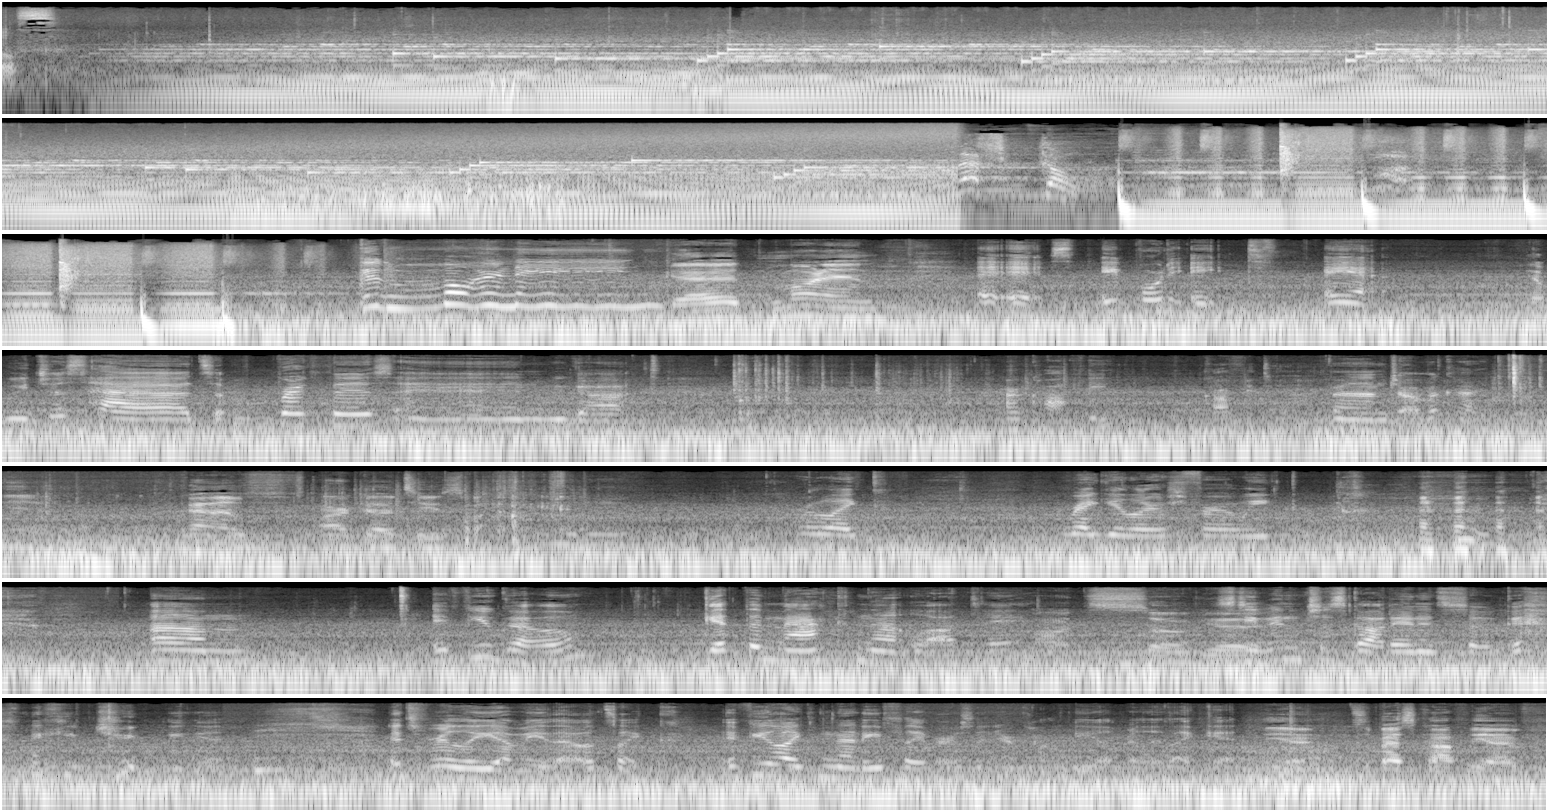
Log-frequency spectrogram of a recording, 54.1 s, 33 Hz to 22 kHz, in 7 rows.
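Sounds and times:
people talking: 0.0s - 0.3s, 12.5s - 13.3s, 17.2s - 22.4s, 23.1s - 26.4s, 28.2s - 31.2s, 31.8s - 34.0s, 34.9s - 35.3s, 36.2s - 37.3s, 38.0s - 38.8s, 39.4s - 39.9s, 40.6s - 54.0s
car cabin road and engine rumble: 0.0s - 54.0s.

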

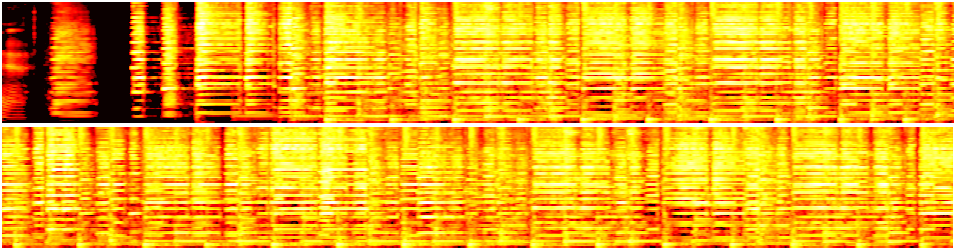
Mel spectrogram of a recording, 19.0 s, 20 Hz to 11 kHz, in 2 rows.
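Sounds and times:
button accordion playing dance tune: 0.4s - 19.0s
acoustic guitar strumming: 0.5s - 19.0s
cajon beat: 0.5s - 19.0s.

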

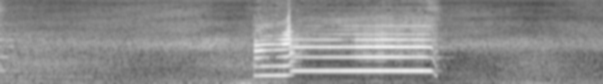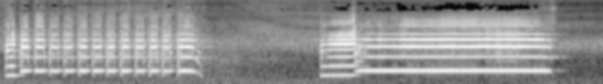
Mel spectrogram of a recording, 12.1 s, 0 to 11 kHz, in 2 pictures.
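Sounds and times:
shofar blasts: 2.5s - 4.5s, 6.1s - 8.2s, 9.2s - 11.7s.

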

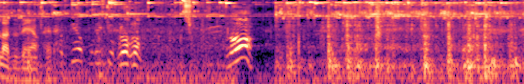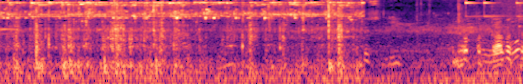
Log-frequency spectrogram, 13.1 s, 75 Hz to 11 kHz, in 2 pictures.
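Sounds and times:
ox hoof steps: 0.0s - 11.1s
wooden cart knocking and rattling: 0.0s - 11.1s.

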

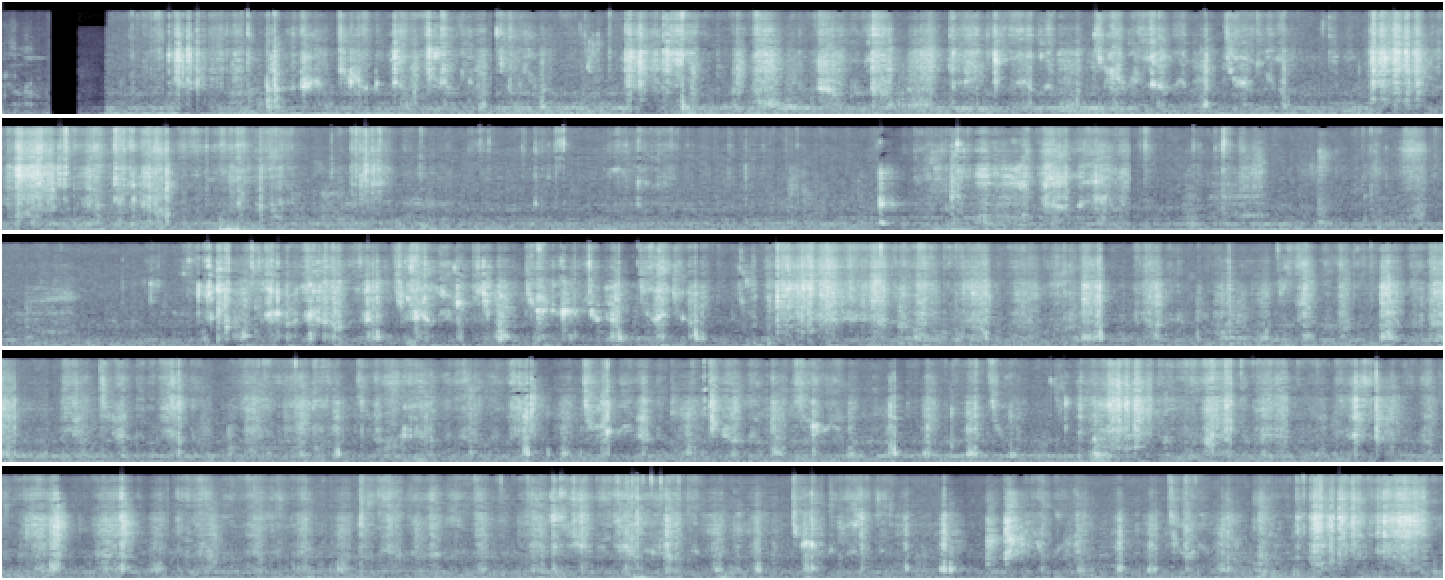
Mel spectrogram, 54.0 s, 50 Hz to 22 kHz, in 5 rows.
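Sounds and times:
crunchy chewing of ice: 1.0s - 16.5s, 17.4s - 20.4s, 22.7s - 54.0s.

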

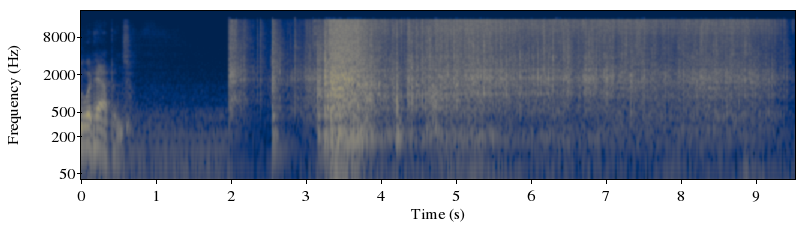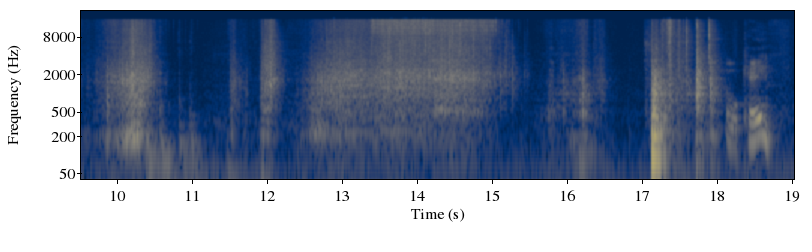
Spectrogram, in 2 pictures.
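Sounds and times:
gravel poured into plastic bucket: 2.0s - 10.5s, 12.5s - 15.4s.

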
